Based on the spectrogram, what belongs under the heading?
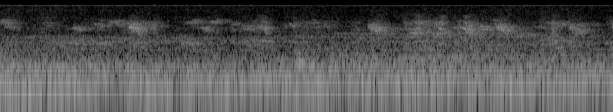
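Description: Small birds chirping again and again, short high chirps over a low steady hum.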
